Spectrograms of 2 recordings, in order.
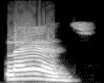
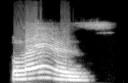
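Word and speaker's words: pledge: य पर ध्यान रखना जी से पहले डी आता है तो व डी साइलेंट होता है डी का उच्चारण हमने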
